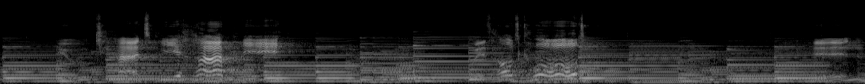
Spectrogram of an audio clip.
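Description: Live operatic aria for male voice and grand piano. The singer's phrases, with a wide vibrato, come in at about a second and a half and again around five seconds in, over sustained piano chords that fill the gaps between them.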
